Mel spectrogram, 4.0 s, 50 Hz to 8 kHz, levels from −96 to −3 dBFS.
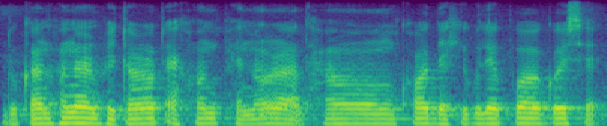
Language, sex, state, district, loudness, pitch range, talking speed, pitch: Assamese, male, Assam, Hailakandi, -16 LUFS, 115-120 Hz, 150 wpm, 115 Hz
